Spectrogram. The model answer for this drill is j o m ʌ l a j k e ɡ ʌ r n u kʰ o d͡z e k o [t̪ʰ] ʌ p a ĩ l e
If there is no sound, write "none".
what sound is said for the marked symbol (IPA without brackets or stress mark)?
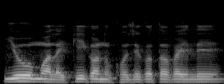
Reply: t̪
